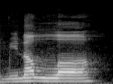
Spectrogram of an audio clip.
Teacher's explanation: Kalimah Allah sebelumnya baris atas, tebal.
